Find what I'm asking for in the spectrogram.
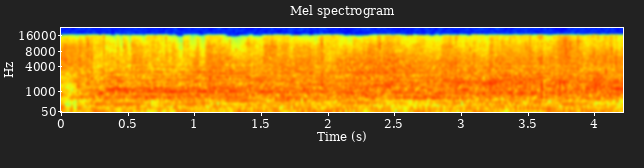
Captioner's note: cheers and applause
